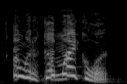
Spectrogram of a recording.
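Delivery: nerdy voice, high and soft. Mocking people who say to cut the cord, acting out their talk in a mocking nerd voice. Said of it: "They sound like this".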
